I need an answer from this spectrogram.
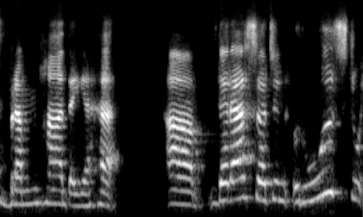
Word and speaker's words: ब्रह्मादयः: Similarly, even in diacritics in English, though it is written as HMA, we pronounce it as Brahmadayah.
